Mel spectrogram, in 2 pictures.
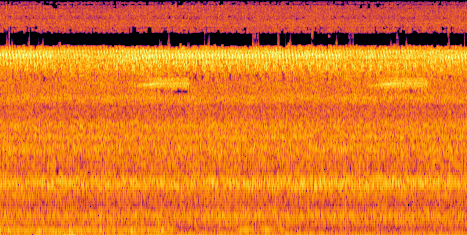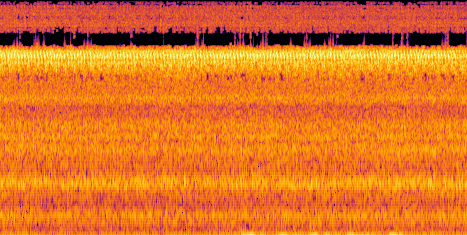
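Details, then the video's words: Crickets inside a bearded dragon vivarium housing Diego the dragon, at feeding time with locusts: a steady high, fast-pulsing trill runs throughout, with brief faint whistled tones and a low hum in the first seconds. "RELAXING SOUNDS CRICKETS LOCUSTS NATURAL HABITAT SOUNDS FEEDING"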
